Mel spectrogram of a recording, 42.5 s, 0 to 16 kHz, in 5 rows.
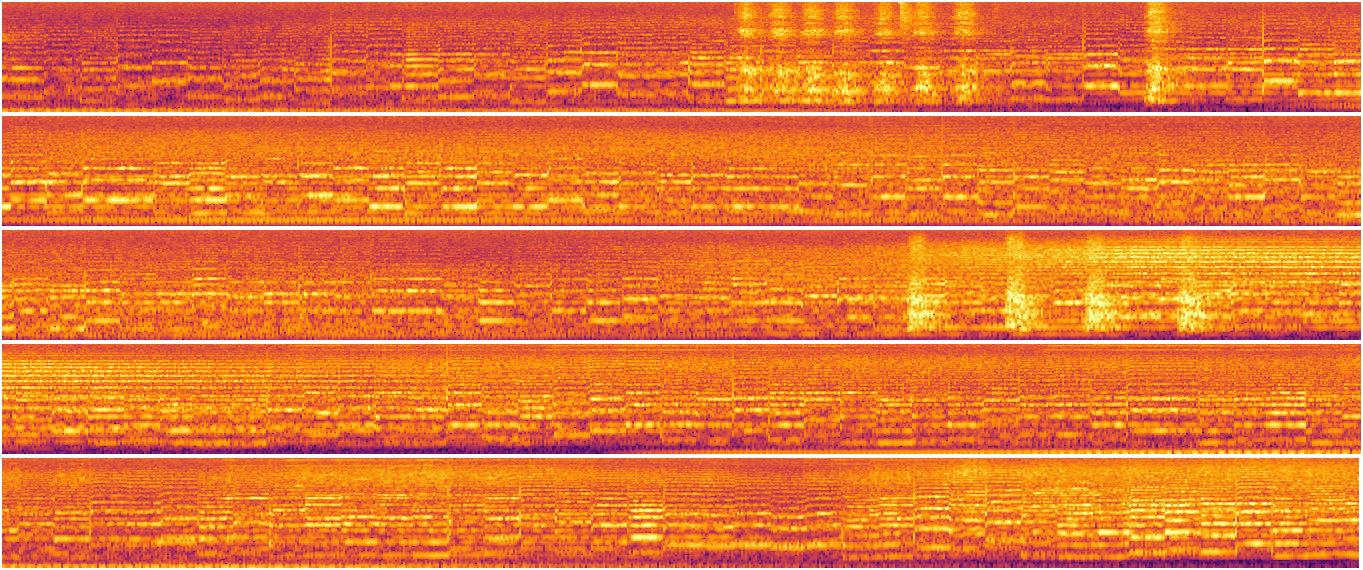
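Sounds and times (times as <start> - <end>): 
steady hum: 0.0 - 26.9, 29.0 - 42.0
music: 0.0 - 42.4
dog barking: 3.2 - 9.8, 14.8 - 26.0
dog yipping or whimpering: 4.5 - 7.8, 22.6 - 24.9.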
